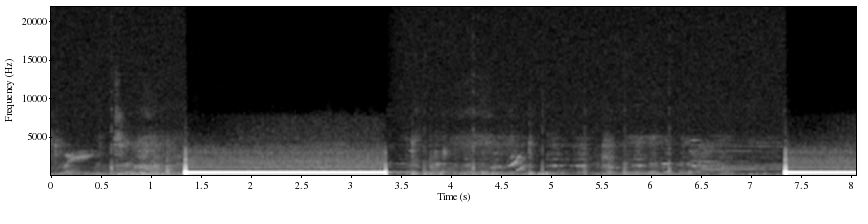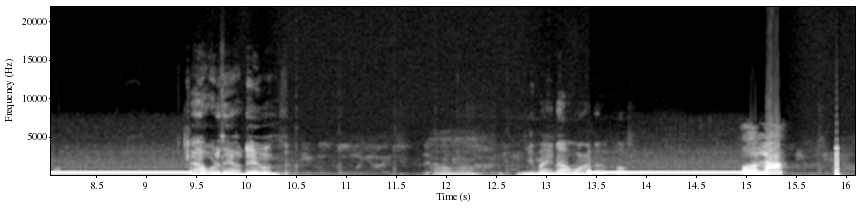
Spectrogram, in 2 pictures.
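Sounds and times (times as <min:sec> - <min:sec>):
faint noise through a phone line: 0:00.0 - 0:16.0
telephone ringback tone on an outgoing call: 0:01.4 - 0:03.4, 0:07.3 - 0:09.6, 0:13.4 - 0:15.4
speech: 0:09.7 - 0:10.5, 0:12.9 - 0:13.8, 0:15.0 - 0:15.4.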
